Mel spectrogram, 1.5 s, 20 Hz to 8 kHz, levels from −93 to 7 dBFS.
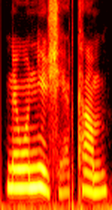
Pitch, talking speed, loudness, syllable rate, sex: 220 Hz, 240 wpm, -13 LUFS, 5.3 syllables/s, female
